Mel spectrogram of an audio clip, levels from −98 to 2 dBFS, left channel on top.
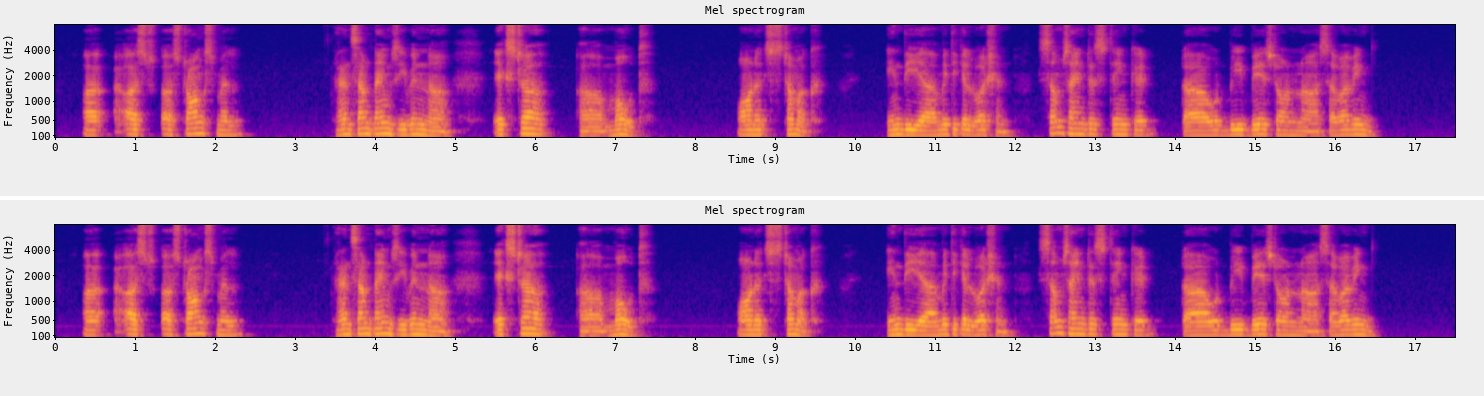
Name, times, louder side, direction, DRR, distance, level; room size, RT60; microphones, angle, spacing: voice 1, 0.3-2.4 3.5-5.0 5.5-6.2 6.5-7.4 8.5-9.6 10.4-11.9 12.3-13.7 14.1-16.5, right 1 dB, 5° right, 0.6 m, -20 dB
7.5 x 2.6 x 2.5 m
head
